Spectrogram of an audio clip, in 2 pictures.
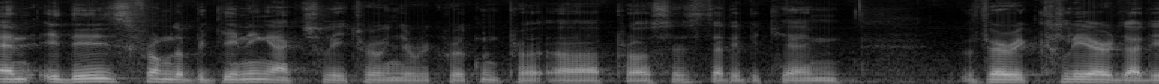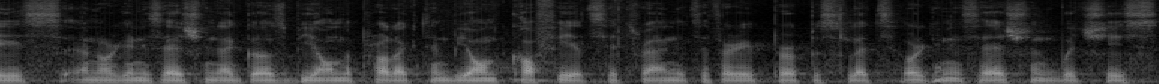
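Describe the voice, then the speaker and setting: A man's very deep, low, dark and mellow voice at a very fast pace. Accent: Belgian. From Belgium. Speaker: business executive. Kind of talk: interview. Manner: hesitant, many fillers and repeats.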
